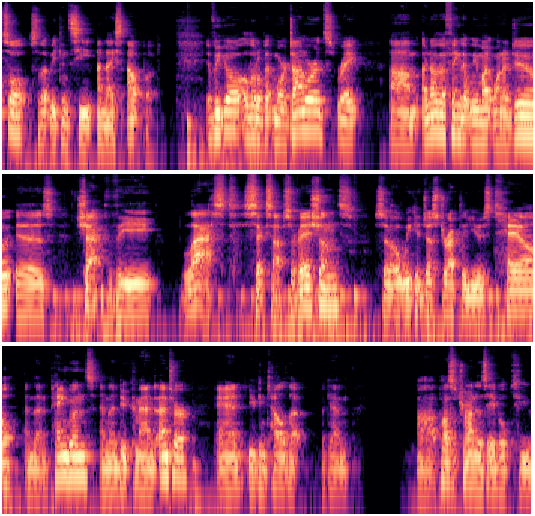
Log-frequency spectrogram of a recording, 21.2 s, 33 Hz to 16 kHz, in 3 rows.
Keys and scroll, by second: 2.4 Return, 2.9 shift+3, 3.0 shift+space, 4.1 space, 7.2-14.9 typing, 15.0 super+s, 15.1 super+Return.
